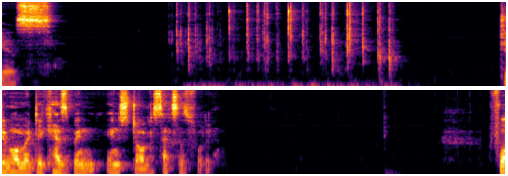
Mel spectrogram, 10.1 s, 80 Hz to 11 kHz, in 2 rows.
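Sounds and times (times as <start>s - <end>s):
computer keyboard typing: 1.6s - 4.0s.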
